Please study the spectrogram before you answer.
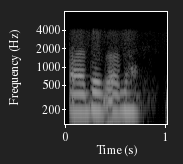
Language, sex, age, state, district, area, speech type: Kashmiri, female, 45-60, Jammu and Kashmir, Ganderbal, rural, conversation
